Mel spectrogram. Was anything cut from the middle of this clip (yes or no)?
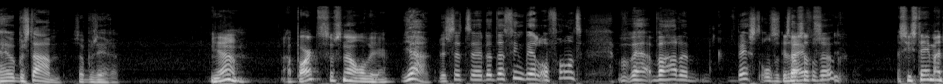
no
